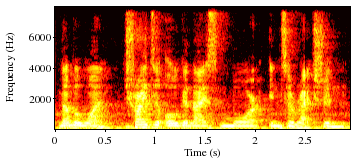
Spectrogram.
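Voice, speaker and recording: A man at a medium pitch, with noticeable background noise and audible room echo. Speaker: vlogger. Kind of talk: opinion vlog monologue. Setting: recorded to camera at home. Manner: fast.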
